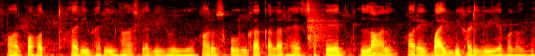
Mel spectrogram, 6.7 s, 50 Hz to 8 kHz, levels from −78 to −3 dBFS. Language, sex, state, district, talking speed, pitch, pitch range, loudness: Hindi, male, Uttar Pradesh, Budaun, 225 wpm, 115 Hz, 110-120 Hz, -23 LUFS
